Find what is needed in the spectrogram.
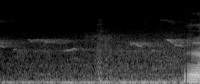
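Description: Outdoor ambience with a steady low rumble and a few faint, high bird-like whistles, plus one faint click about a second in; a man says "yeah" at the very end.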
